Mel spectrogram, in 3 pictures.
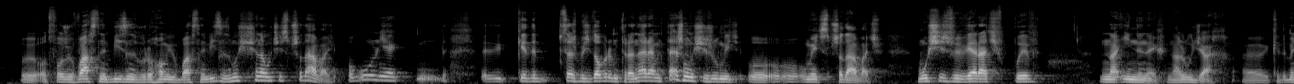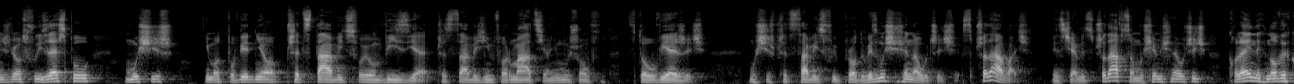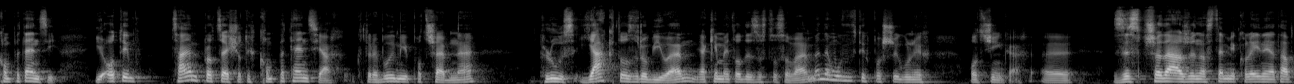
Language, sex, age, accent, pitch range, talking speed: Polish, male, 30-49, native, 110-135 Hz, 150 wpm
